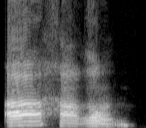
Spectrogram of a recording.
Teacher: So the accent is on the second syllable.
